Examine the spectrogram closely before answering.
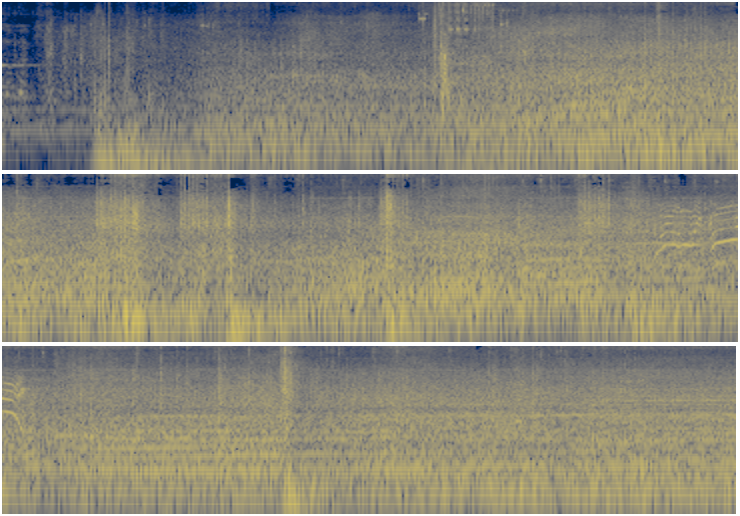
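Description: A heavy armoured vehicle engine rumbles steadily.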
